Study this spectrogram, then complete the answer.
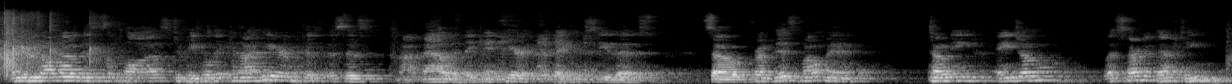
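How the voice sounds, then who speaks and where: Amid noticeable background noise and audible room echo, a man talks at a fairly slow pace in a fairly high pitch. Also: ordinary pitch variation. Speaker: hall of fame inductee, softball coach and umpire. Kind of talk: acceptance speech. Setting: event with live audience. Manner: loud; animated.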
